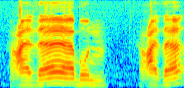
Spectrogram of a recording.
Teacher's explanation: ذال کو ایک الف کی مقدار کھینچ کر پڑھیں گے اور ذال کو نرمی کے ساتھ پڑھیں گے بن تنوین ہے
